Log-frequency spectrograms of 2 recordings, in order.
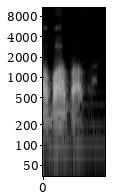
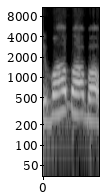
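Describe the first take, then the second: First: Soft whisper of wonder, barely breathed; whispered praise. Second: Said in the usual way. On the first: Shown as a demonstration. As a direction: let the praise fade into a whisper. Repeated praise dying away.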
